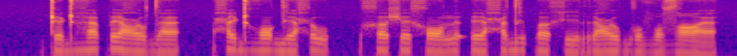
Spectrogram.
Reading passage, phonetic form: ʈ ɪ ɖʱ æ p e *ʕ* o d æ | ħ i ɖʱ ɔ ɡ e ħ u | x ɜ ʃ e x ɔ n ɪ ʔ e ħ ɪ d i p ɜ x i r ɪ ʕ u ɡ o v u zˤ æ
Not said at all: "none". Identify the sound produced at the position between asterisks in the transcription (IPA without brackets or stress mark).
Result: ʕ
